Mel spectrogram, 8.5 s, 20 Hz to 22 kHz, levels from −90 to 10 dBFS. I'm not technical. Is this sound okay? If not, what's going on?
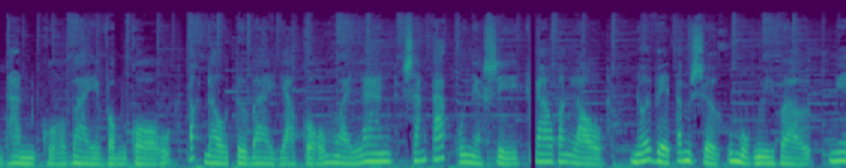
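No, there's one fault. At about 5.30 seconds the sound briefly drops out, a silence of about 55 milliseconds, ending at 5.35 seconds. The edges are softened, and the sound then picks up exactly where it left off. This is a gap at a join of encoded pieces. The audio was saved as separate chunks that were then stuck together, and the little stretch of silence each chunk carries at its start and end was left in.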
